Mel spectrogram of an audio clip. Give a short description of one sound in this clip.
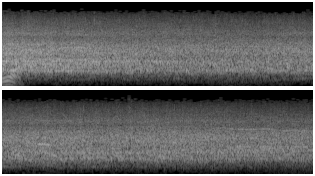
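A large stadium crowd roars and cheers steadily, then slowly quietens a little.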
